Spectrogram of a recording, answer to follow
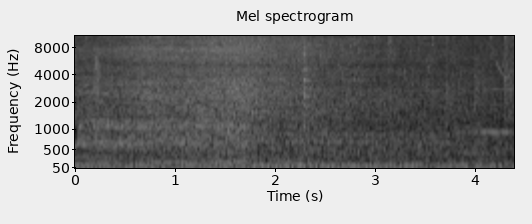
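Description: A car's engine and road noise, running steadily with a heavy low rumble that swells slightly in the first couple of seconds.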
